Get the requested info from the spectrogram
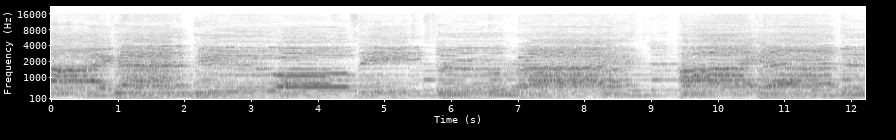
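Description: A man and a woman singing a gospel praise song together, in held phrases broken by short pauses every couple of seconds.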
